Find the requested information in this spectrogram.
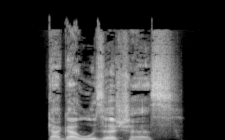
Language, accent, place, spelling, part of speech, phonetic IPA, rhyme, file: German, Germany, Berlin, gagausisches, adjective, [ɡaɡaˈuːzɪʃəs], -uːzɪʃəs, De-gagausisches.ogg
- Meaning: strong/mixed nominative/accusative neuter singular of gagausisch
